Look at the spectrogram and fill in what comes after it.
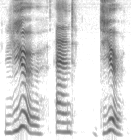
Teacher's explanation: Now in French, double vowels are not divided equally. The first one is short and the second is long. So I like to think of the first vowel as belonging to the consonant that came before.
